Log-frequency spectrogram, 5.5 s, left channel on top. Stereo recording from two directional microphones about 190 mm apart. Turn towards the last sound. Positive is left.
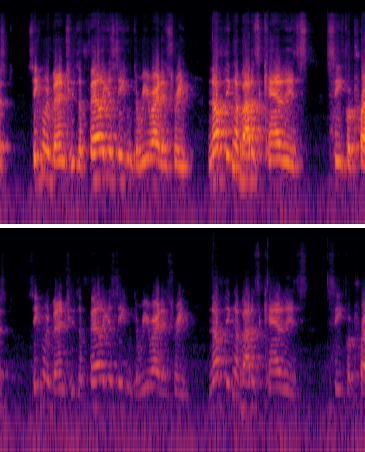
turn(degrees=50)  # may be behind; listen again after turning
